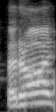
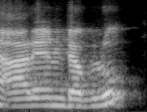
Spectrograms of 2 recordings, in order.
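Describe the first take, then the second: First: The name is said as one short word. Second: The name is spelled out letter by letter. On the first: This is the common everyday way of saying it. "रॉ जिसको हम लोग बोलते हैं" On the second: This is the actual official way of saying it. "असली में उसका आरएनडब्ल्यू ही उच्चारण है"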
